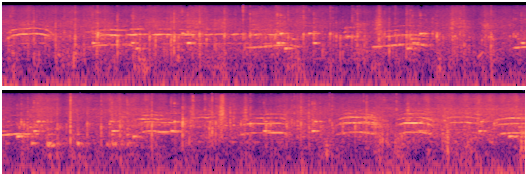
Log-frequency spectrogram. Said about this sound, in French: Mouette gris et goéland.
